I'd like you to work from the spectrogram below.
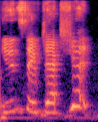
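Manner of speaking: high, slow, laughing jab; mock it slowly through a laugh; laughing scorn. Real, not acted. Mocking the film's line.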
